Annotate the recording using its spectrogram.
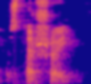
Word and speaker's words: старшой: «Ну что, решай, старшой?» С ударением на последнем слоге спросил Степанов.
